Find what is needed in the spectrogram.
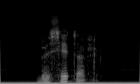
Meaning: possessor (and possibly, but not necessarily, also the owner)
- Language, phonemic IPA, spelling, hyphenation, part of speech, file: Dutch, /bəˈzɪ.tər/, bezitter, be‧zit‧ter, noun, Nl-bezitter.ogg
